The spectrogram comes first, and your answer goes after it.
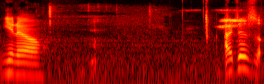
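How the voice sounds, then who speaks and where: A man talks at a moderate pace, with noticeable background noise around him. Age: 20s. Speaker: gaming YouTuber. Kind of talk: casual vlog monologue. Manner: halting.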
